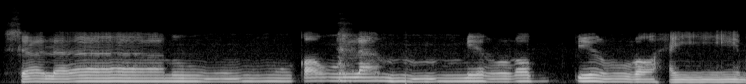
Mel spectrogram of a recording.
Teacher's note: nunnya tidak terbaca langsung masuk dalam huruf ra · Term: idgham bilaguna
